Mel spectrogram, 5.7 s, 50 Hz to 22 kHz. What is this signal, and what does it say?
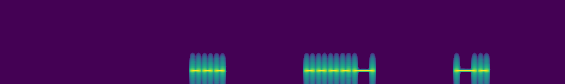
Morse code, heard as a keyed tone, about 20 wpm, spaced as for 8 wpm, 690 Hz. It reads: S4N
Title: 060 Lesson 11e - Letter h - Three Characters 20wpm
